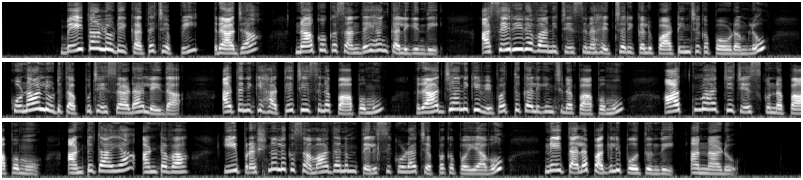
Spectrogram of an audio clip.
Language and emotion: Telugu, neutral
